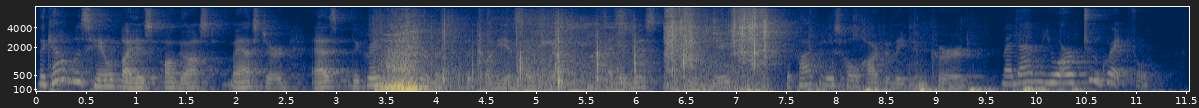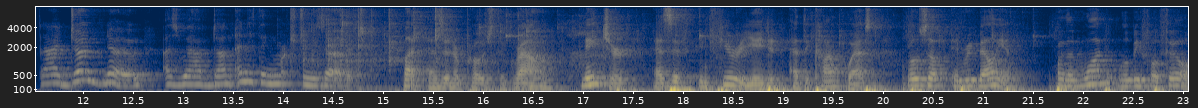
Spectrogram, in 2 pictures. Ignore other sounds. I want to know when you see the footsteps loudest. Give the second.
4 s.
